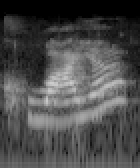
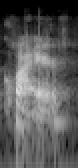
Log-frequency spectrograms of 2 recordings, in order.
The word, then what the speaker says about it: choir: Someone's asked about choir. We'd say choir. Choir. So you would just pronounce the R. It's the only thing that's different. Yes.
